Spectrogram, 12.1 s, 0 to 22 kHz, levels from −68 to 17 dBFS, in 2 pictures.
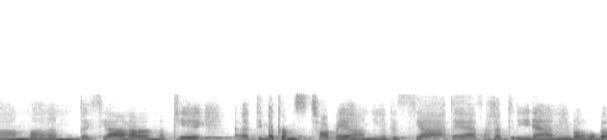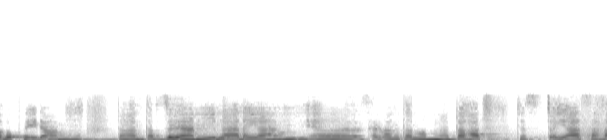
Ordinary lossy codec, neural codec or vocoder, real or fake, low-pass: none; codec, 16 kHz, 0.5 kbps, X-Codec, HuBERT features, trained on general audio; fake; 7.2 kHz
